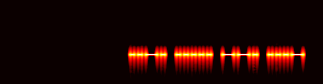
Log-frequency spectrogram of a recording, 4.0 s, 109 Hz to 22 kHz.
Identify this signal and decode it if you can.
Morse code, heard as a keyed tone, about 25 wpm, 700 Hz. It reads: F5GV
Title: DXCC-100 Call Signs - 4 Characters - 25wpm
